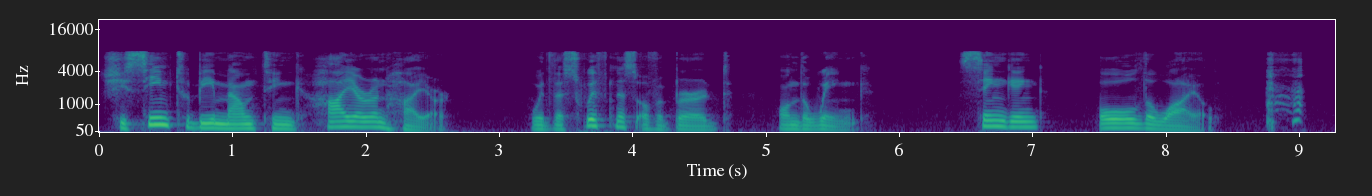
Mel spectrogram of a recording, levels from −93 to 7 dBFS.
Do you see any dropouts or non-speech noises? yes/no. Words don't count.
yes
